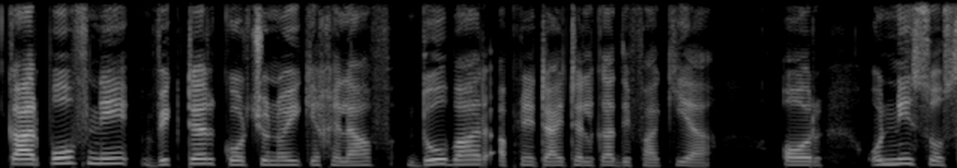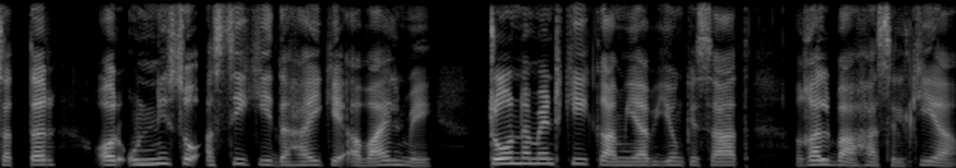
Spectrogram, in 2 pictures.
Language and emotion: Urdu, neutral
